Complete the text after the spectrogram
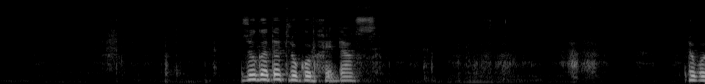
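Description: Playing cards rustle softly as they are handled.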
